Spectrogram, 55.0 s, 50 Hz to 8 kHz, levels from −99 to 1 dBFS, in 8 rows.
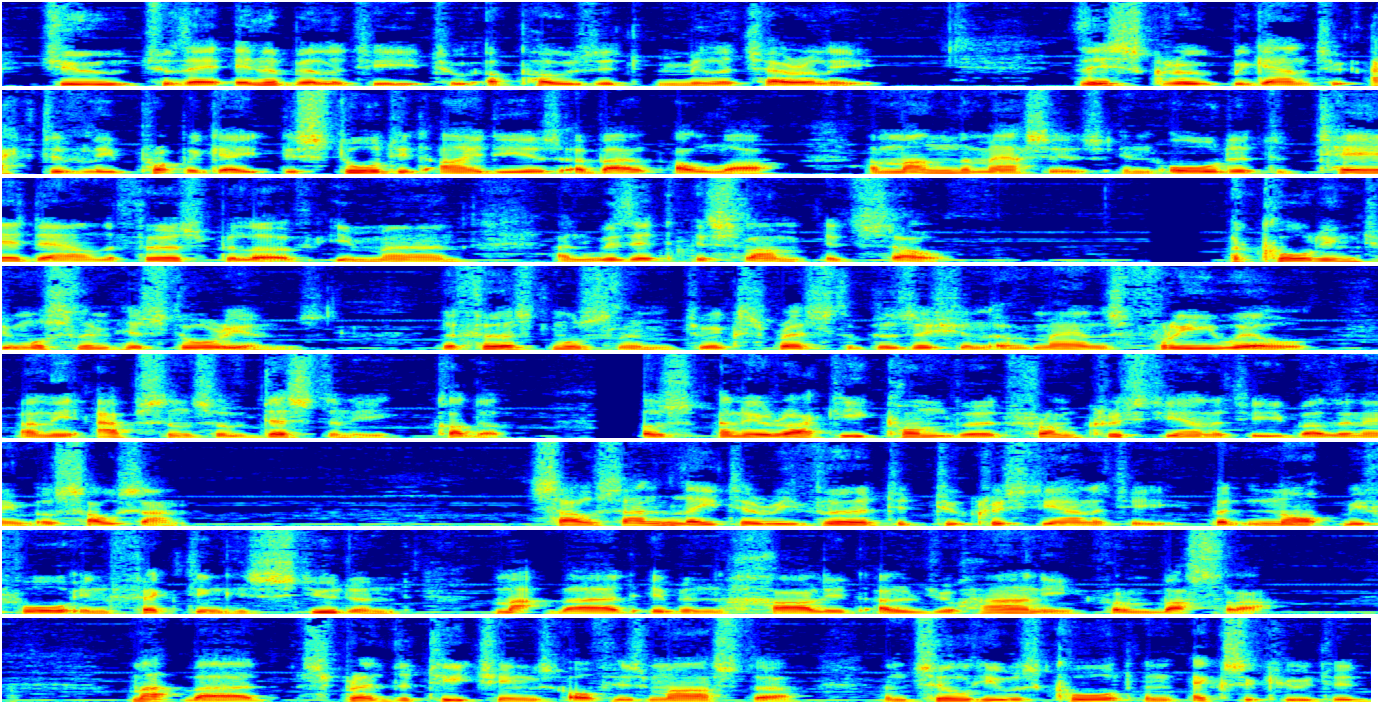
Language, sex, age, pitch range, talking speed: Indonesian, male, 50-69, 90-130 Hz, 105 wpm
